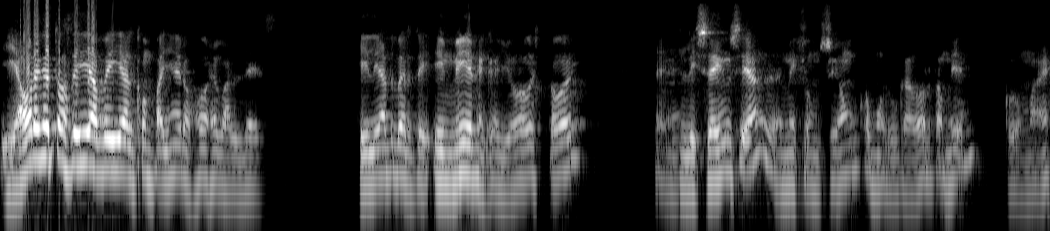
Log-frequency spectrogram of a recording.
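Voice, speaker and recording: A man with a fairly high voice speaks at a fairly slow pace, somewhat breathy. His intonation is lively, and his loudness swings widely. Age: 70s. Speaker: retired teachers' union leader. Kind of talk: interview.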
